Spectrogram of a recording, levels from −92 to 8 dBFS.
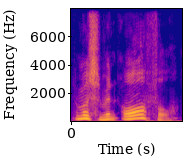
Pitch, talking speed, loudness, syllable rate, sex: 175 Hz, 270 wpm, -14 LUFS, 6.2 syllables/s, male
